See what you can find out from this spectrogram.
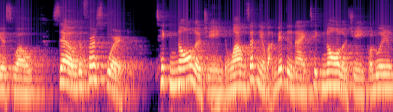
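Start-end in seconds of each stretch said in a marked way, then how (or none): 2.4-3.3 technology with NO, the second syllable, stressed. Shown as a demonstration. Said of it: "nên nhấn vào no". 4.7-5.5 technology stressed on its second syllable, NO. Shown as a demonstration. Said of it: "nên nhấn vào no".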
